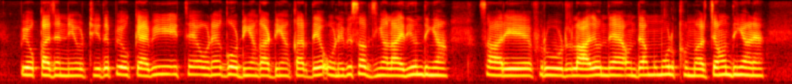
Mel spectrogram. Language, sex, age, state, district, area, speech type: Dogri, female, 30-45, Jammu and Kashmir, Samba, rural, spontaneous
